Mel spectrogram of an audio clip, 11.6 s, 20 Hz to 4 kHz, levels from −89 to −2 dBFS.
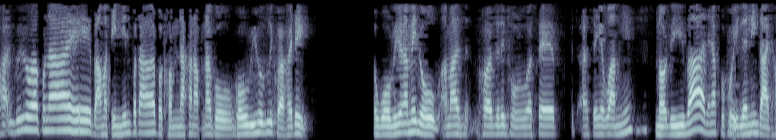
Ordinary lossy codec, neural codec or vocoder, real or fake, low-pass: MP3, 16 kbps; codec, 16 kHz, 0.5 kbps, X-Codec, WavLM features, trained on Multilingual LibriSpeech; fake; 3.6 kHz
